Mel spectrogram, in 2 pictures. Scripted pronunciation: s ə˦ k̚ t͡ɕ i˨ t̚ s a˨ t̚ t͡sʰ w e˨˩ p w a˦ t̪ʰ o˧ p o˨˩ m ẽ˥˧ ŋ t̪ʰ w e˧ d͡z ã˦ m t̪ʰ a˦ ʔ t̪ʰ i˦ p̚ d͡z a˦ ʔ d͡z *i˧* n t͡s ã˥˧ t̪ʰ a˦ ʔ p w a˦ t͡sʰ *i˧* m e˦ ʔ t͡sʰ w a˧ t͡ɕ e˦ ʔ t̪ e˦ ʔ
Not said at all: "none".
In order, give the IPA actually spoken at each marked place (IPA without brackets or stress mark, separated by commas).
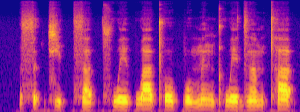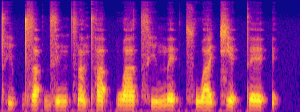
i˧, i˧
